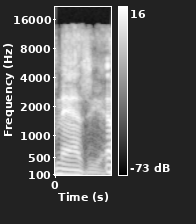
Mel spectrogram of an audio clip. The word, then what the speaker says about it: snazzy: Is it schnazzy or snazzy? – It's snazzy.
